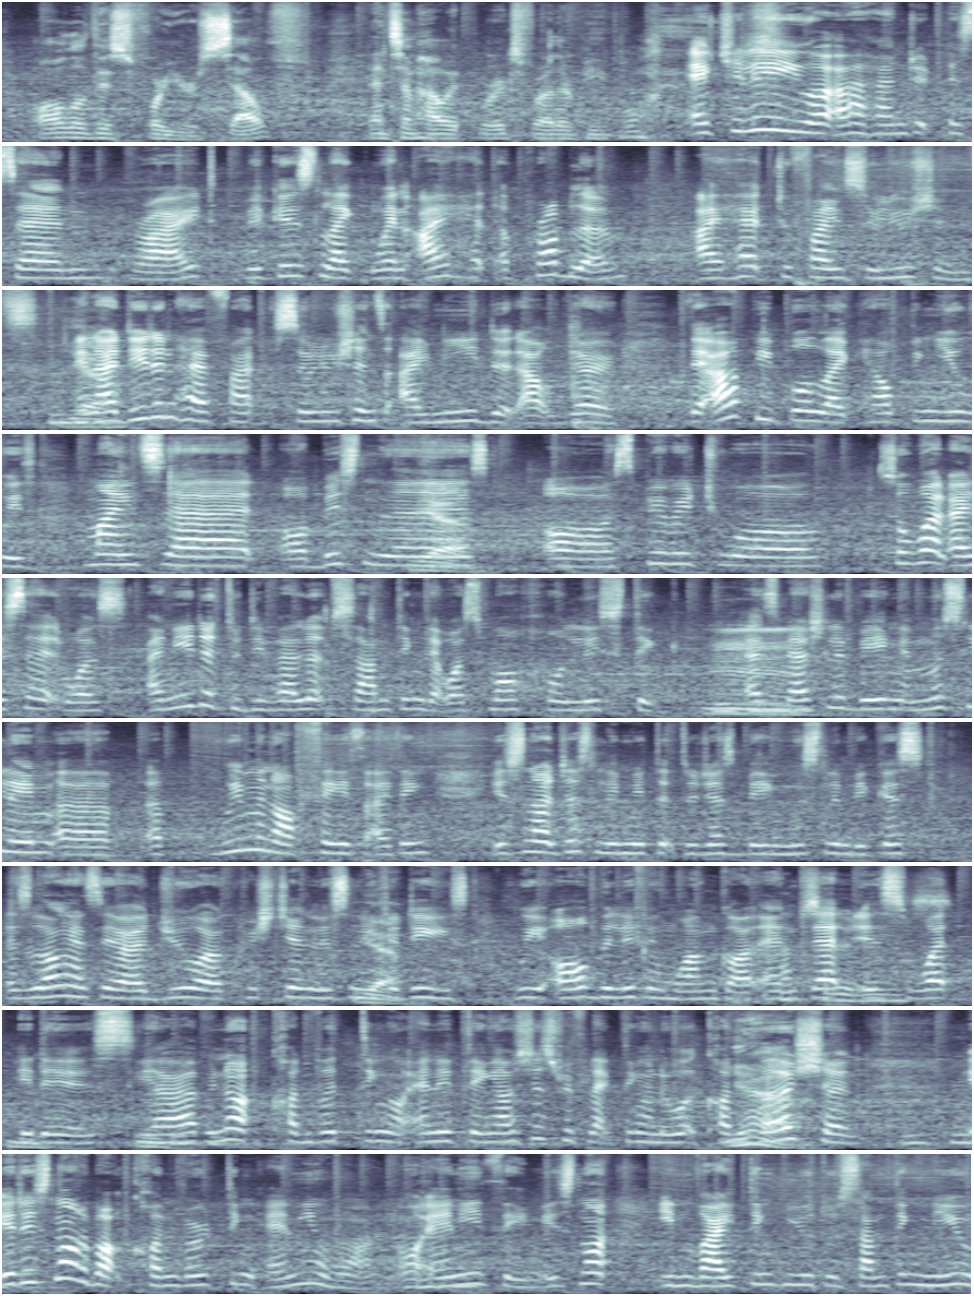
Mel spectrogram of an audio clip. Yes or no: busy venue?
yes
